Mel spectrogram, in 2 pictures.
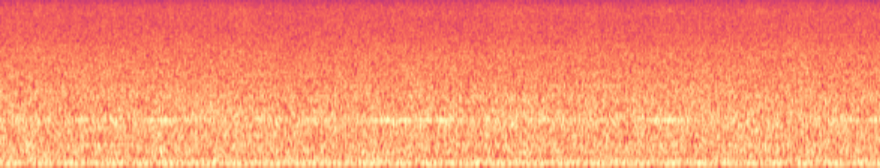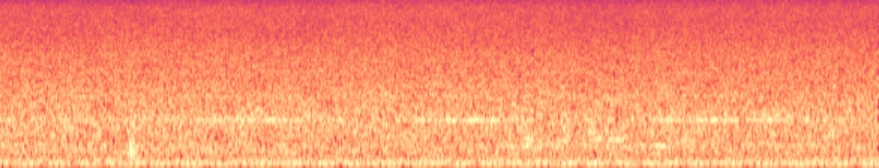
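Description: Steady rushing noise of rain-swollen waterfalls and heavy rain, with the low hum of a boat's engine beneath it.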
